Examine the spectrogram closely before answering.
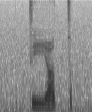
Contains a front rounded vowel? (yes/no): no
